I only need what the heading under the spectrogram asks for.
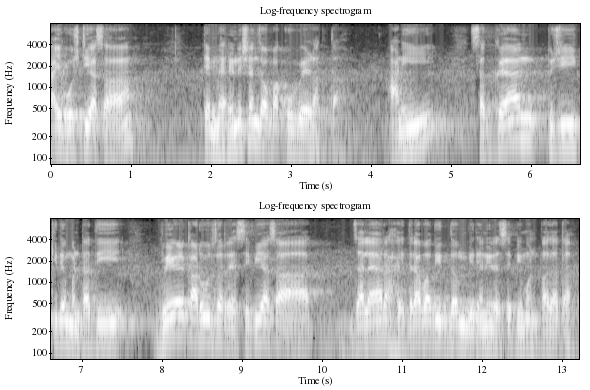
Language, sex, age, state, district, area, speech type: Goan Konkani, male, 45-60, Goa, Bardez, urban, spontaneous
